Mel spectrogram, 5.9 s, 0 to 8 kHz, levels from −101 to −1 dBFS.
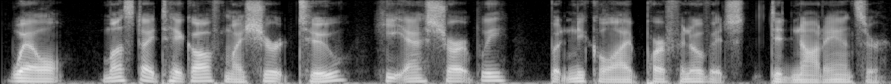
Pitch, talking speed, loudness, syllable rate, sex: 100 Hz, 170 wpm, -20 LUFS, 4.9 syllables/s, male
